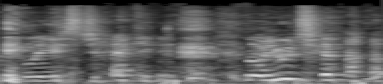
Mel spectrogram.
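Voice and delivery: very slow, laughing replay; laughing mock quote. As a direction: reenact it through giggles. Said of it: "I was like".

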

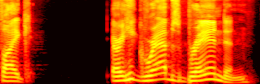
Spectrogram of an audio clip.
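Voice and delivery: ordinary talk, nothing marked

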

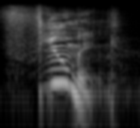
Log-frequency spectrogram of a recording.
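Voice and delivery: high, squeezed burst of exasperation; fuming. Retold or imitated. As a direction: let the word burst out high. Acts out anger at missing film.

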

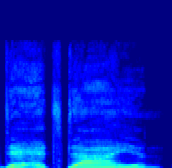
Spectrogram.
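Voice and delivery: high, slow squeaky put-on voice; high movie character voice. Quoting the movie line in a high voice.

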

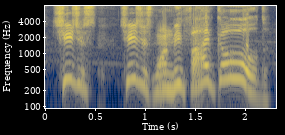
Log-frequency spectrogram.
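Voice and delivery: high, loud, slow delighted cheer from the crowd; a gleeful gambler in the crowd; cheering bettor. Acted. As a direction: shout your glee over the winnings. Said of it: "you just hear cheering from the crowd".

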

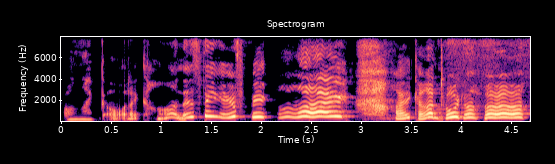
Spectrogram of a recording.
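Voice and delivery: hushed start rising to a high mock wail; hammed-up squeal of nerves; retold nervous panic. Host dreading talking to the FBI, retold panic. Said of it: "So nervous".

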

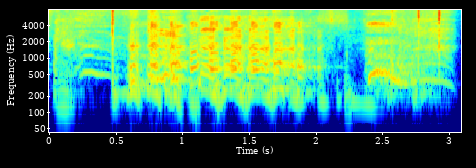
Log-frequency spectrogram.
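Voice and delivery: long, high laugh. Real, not acted. Hurt player cracks up with the group, laughing. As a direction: dissolve into drawn-out high laughter.

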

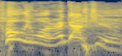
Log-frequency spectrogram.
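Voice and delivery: very loud, high triumphant yell; gotcha shout. Retold or imitated. Exorcist springs his holy water trick, mock triumphant shout. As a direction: explode into a hammed-up gotcha.

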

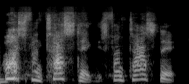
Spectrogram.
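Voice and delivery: high, gushing fantastic; gushing praise. Retold or imitated. Gushing client voiced in anecdote.

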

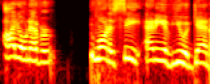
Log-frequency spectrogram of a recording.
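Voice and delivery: put-on high, bratty kid voice; Kevin McAllister. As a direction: throw a kid's tantrum line up high. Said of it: "just like Kevin McAllister in Home Alone".

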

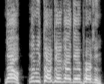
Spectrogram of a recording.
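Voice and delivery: boiling over at the robot; furious yell. Retold or imitated. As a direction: caller losing it with the phone system. Arguing with a phone robot.

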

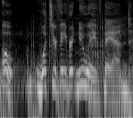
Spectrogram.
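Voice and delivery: high-pitched mock interviewer call; playful quizzing. Co-host feeding joke questions to the screaming film character, playfully called out. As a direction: toss out the question high and eager. Joking setups for clip's shouted "Blondie.

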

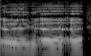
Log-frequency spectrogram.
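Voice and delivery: mock mumbling, half-swallowed uhs; mumbling kid. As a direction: imitate a caught kid mumbling. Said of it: "he just does his mumble mumble".

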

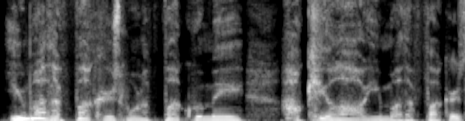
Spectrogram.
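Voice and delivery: high, raging mock threat at the class; retold furious threat. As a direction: spit it out like a kid who snapped.

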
